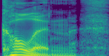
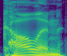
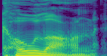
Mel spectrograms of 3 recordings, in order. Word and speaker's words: Colin: with a kid named Colin and our physics teacher constantly pronounced it colon like how many times does he have to correct you lady in France there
